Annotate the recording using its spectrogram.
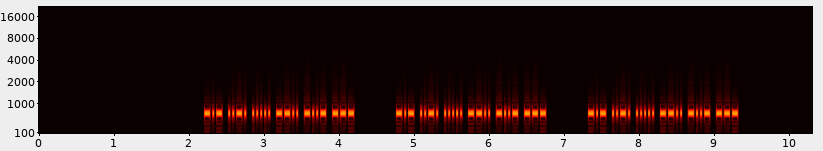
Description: Morse code, heard as a keyed tone, about 46 wpm, 700 Hz. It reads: KF5ZXO KF5ZXO KF5ZXO
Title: USA Call Signs - 6 Characters - Repeated 3x - 45wpm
